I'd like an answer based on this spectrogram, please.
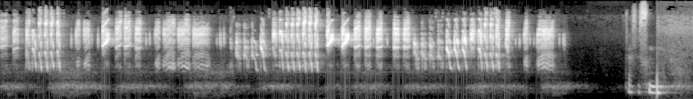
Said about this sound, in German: Vogel, der bengalische Fink oder japanisches Möwchen heißt das.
